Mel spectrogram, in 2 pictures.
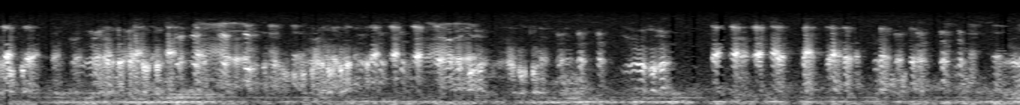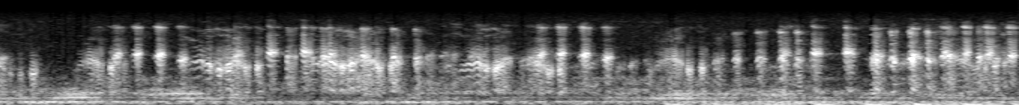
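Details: Frogs calling in a night chorus at a dried-out pond turned swamp; rapid clicking, rattly croaks pile up in bursts, thin in places, alongside a low steady hum.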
